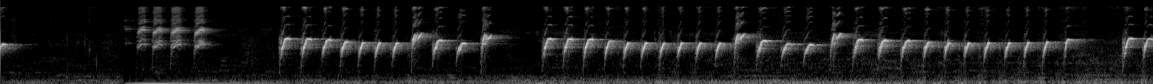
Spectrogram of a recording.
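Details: Green leafbird in full song, used as a training lure for young birds not yet in song. A few high, harsh notes open a long, fast run of bright, descending whistles, with occasional higher rising notes.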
